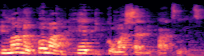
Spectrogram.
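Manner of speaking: ordinary talk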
